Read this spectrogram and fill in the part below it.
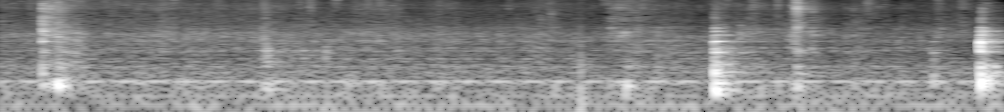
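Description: A spoon scrapes and stirs butter through a shrimp sauce for camaron enchilado in a pan, with soft sizzling underneath and a few louder clinks against the pan.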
